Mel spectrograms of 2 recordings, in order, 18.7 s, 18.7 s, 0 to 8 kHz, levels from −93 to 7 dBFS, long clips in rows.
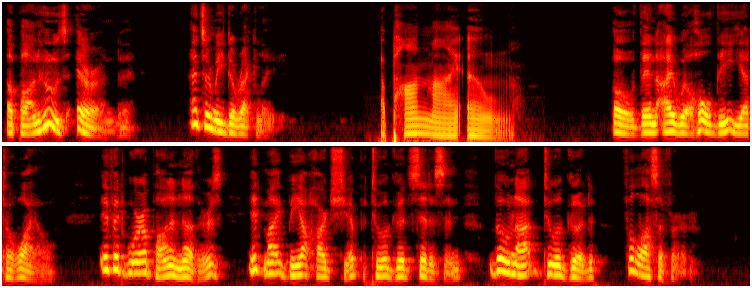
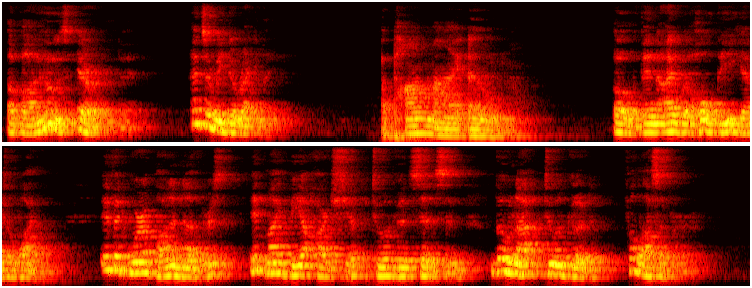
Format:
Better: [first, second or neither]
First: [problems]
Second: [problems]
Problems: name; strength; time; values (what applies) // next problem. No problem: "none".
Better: first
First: none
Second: room echo; dies away in 0.9 s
